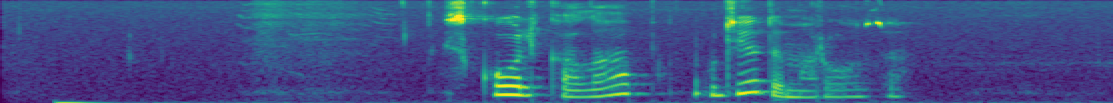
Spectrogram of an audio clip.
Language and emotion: Russian, sad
